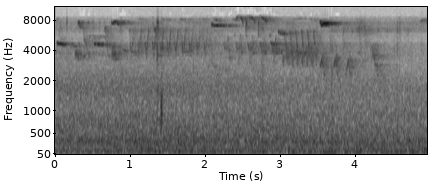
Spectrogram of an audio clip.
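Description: Birds singing over a steady rushing background noise: short high whistles, and a rapid trill of chirps in the middle.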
